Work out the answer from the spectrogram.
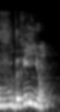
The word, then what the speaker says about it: voudrions: Nous voudrions, with a clear I, it's really marked.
